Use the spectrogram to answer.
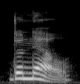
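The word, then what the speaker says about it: Donnell: would set it right Danelle Accent on the last syllable and sent Claire on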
